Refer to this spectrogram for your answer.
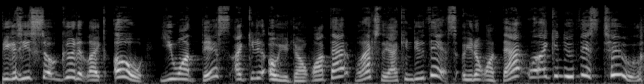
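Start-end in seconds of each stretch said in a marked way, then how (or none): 1.1-6.4 slick, slimy used-car salesman voice. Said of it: "he's just so slimy in that regard".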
